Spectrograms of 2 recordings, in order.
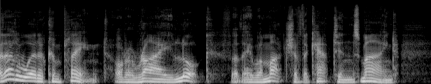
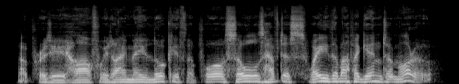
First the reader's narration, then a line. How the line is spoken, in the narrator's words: said Jack in a low voice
